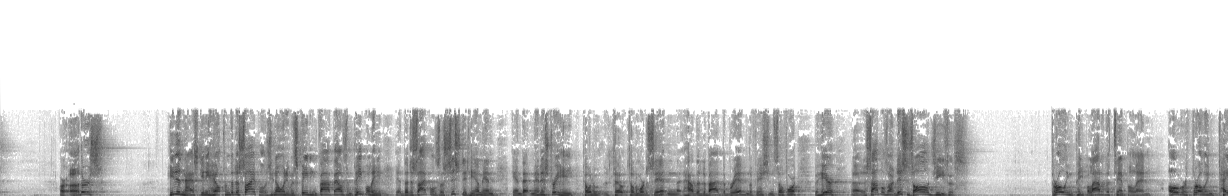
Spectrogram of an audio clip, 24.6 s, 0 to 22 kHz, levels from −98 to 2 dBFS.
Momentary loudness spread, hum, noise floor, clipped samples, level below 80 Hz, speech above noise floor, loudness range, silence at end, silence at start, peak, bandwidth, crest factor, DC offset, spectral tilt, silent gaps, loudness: 9 LU; none; -64 dBFS; under 0.1%; -64 dBFS; 42 dB; 3 LU; 0 s; 0 s; -2 dBFS; 10 kHz; 20 dB; under 0.1%; -4 dB/octave; none; -22 LUFS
